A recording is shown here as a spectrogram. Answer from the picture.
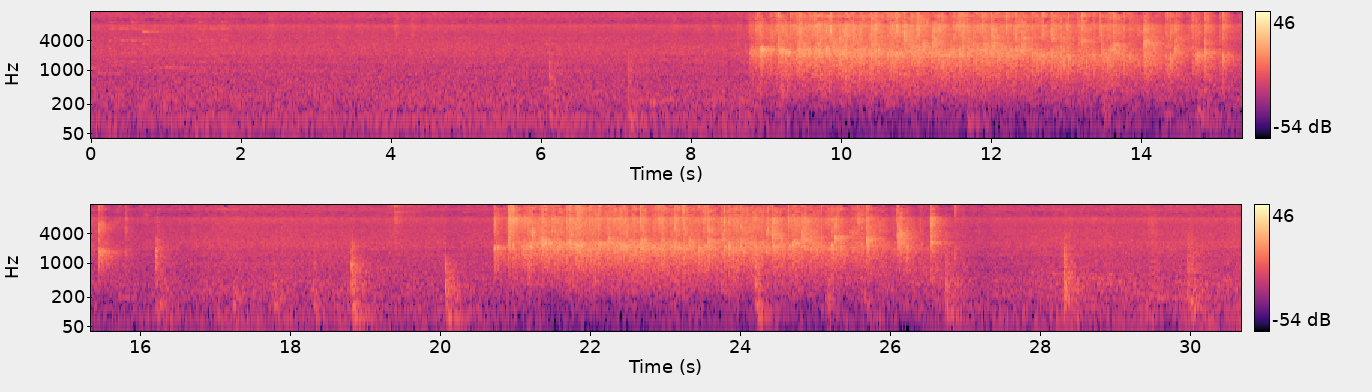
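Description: Audience applauding in two rounds of about six seconds each, the first starting about nine seconds in and the second about twenty-one seconds in, with a low steady hum and a few scattered knocks before and between them.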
